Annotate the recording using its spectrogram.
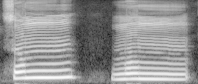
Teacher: تنوین کی آواز کو میم میں بدلنا ہے، پھر اس کی آواز سم مم، یہ دو آوازیں ہو گئیں۔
